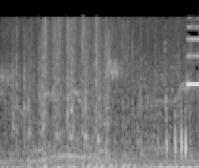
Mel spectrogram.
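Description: Soft pigeon cooing at a homing pigeon loft in a garden, faint and low, with a few scattered noises that grow louder toward the end.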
